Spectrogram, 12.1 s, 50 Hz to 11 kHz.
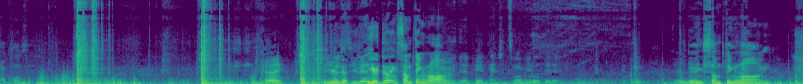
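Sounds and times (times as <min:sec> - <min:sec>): tailgate lid rattling: 0:01.1 - 0:01.7, 0:03.0 - 0:03.5, 0:04.5 - 0:05.1.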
